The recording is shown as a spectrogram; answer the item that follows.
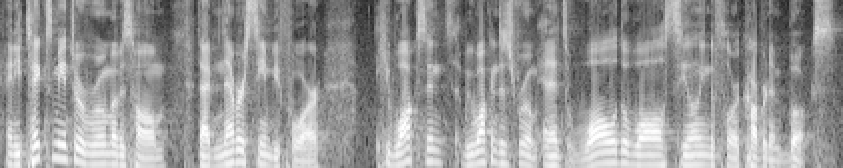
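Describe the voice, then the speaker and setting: A man delivers a motivational talk built around a personal story. His voice sits at an ordinary middle pitch. He speaks earnestly and keeps turning to the audience with quick questions. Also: lively intonation, darkish tone. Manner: earnest, speaks straight to the audience with frequent "right?". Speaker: speaker at a meetup.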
